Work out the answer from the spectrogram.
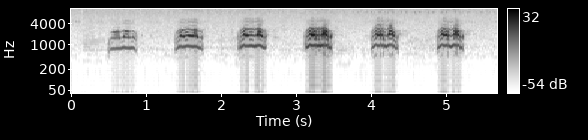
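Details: Series of six nasal, reedy calls from a wild backyard bird in Washington State, regularly repeated about once a second, the first softer and the rest loud and even, with no other sounds.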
